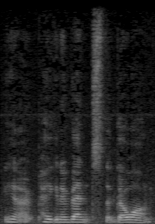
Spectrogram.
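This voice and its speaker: A young Englishwoman with a croaky throat, rambling casually through vlog questions from her bedroom with plenty of ums and restarts. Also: lowish voice, fairly even intonation, fairly quick, a little hiss or hum, rough recording. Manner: chatty, self-deprecating, many ums and restarts. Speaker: pagan vlogger. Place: bedroom in front of her altar.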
